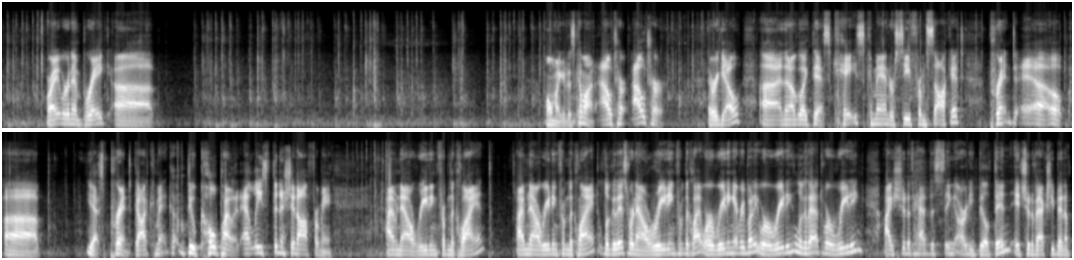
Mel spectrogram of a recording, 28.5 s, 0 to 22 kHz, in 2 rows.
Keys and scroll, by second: 0.0-14.7 typing, 0.5 ctrl+c, 13.1 Tab, 15.4 Tab, 16.5 space, 17.4 Tab, 18.7 ctrl+c, 18.8-20.2 typing.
